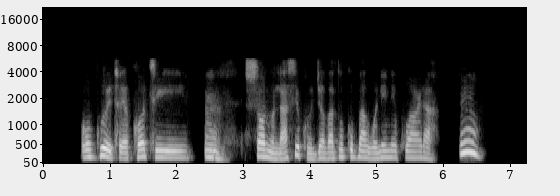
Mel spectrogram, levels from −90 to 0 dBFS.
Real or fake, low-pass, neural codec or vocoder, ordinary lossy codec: fake; 5.4 kHz; codec, 16 kHz, 1.1 kbps, Voila-Tokenizer; none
